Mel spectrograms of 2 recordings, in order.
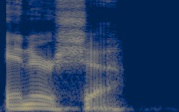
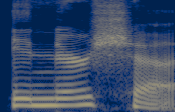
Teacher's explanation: See how the second syllable is stronger?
